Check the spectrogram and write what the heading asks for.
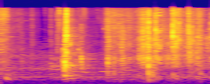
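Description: Wooden spoon knocking against a metal cooking pot, two sharp clicks about two-thirds of a second and a second and a half in, as piloncillo is added to the water.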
